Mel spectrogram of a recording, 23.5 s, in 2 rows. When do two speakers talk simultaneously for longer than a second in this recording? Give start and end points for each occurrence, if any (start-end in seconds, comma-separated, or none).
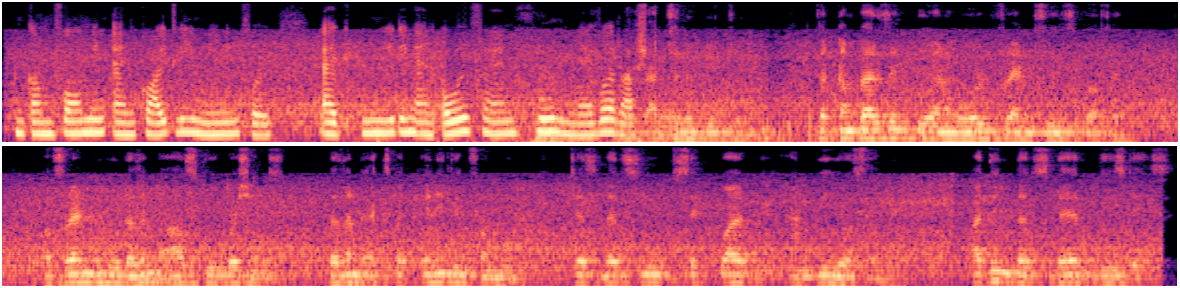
5.3-6.8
